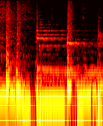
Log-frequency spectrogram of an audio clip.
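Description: Background music: a bass line and pitched instruments over a steady drum beat.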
